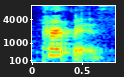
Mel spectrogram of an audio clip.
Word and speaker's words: purpose: In this word, we hear the sneaky schwa sound in the first syllable, ma instead of ma. We also see an R-controlled vowel, but it doesn't make the sounds we'd expect.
